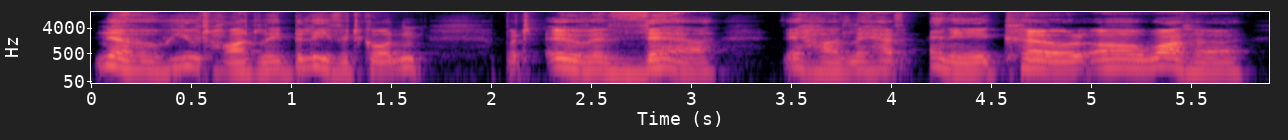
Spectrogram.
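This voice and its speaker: A man's voice: medium pitch, normal speed, close to an everyday voice. A man plays a celebrated express locomotive from a storybook. He sounds genial and self-assured, a proud but friendly engine. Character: Flying Scotsman, famous friendly male express engine.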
